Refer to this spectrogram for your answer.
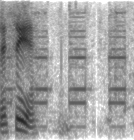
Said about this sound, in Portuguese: A senhora está digitando algum número. Ah, pera. Bom, vamos ver se melhorou. É porque às vezes eu seguro o telefone mal segurado.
